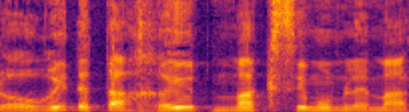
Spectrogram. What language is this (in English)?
Hebrew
